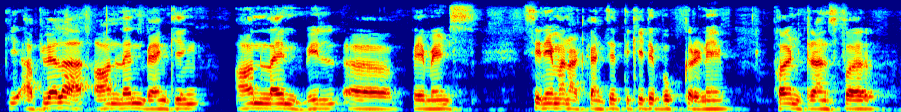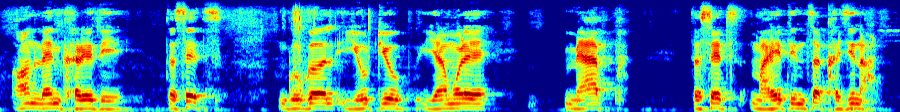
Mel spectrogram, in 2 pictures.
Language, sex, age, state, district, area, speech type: Marathi, male, 60+, Maharashtra, Nashik, urban, spontaneous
